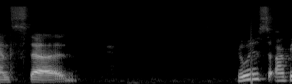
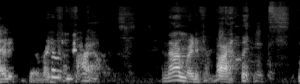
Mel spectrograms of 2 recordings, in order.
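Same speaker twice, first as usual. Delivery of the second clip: mock hyped; 4 semitones higher than usual. Hyping the match, playful.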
